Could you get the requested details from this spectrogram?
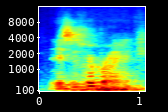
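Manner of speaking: close, low, soft, hushed half-whisper. Telling an audience member what to half-whisper to his partner: half-whispering. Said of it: "look right at her and whisper".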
